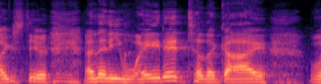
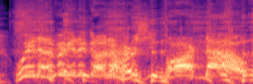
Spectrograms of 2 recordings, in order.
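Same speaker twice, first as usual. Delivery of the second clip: mock screaming; 7 dB louder, faster than usual. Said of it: "I started screaming at my door".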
